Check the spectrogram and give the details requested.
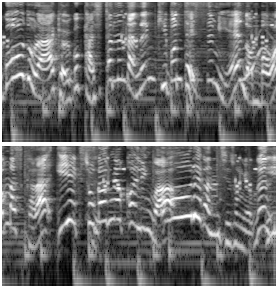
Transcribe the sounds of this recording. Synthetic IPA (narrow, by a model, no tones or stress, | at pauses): ɡodoɾakjʌɭɡuk̚taɕʰi̥t͡ɕʰanːɯndanɯnkibunte̞s͈ɯmie̞nʌmbʌwʌnmːas͈ʰɯ̥kʰaɾaʔiɦek̚s͈ʰoɡaŋɲjʌkʰʌʎːinɡwaɾe̞ɡanɯnt͡ɕisʰoŋɲjʌŋɯn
